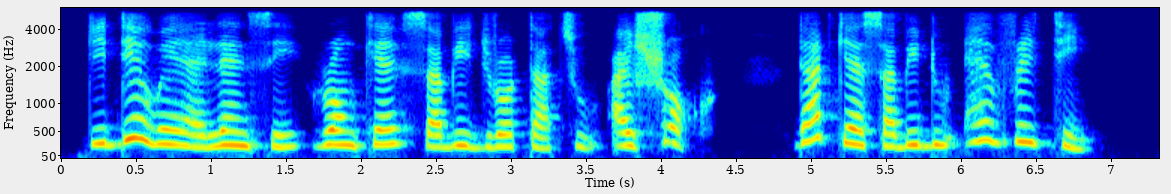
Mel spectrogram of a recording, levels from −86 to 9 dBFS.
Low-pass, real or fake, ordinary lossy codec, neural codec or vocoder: 5.4 kHz; fake; none; codec, 16 kHz, 0.7 kbps, FocalCodec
